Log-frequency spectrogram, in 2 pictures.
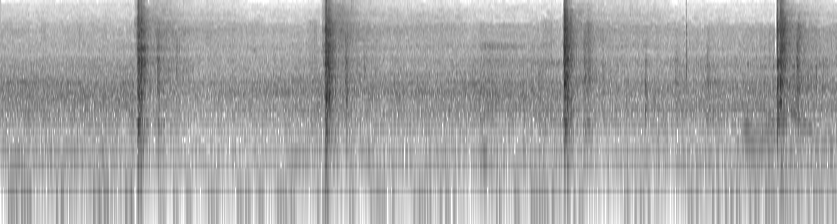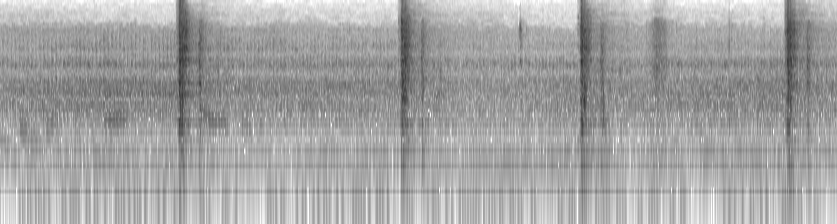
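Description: Consumer roman candle firing single stars: eight sharp pops at an even pace of about one every one and a half to two seconds, each followed by a short echo.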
